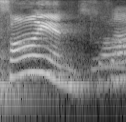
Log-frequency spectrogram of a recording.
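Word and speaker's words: sign: سايلنت كسل التي سايلنت ساين الجي سايلنت.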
